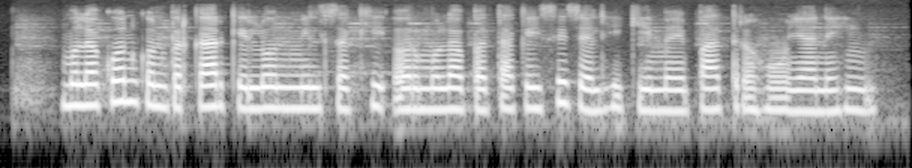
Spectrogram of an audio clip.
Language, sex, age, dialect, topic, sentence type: Chhattisgarhi, female, 25-30, Northern/Bhandar, banking, question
